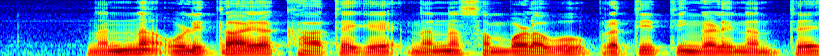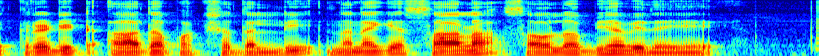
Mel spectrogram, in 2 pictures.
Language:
Kannada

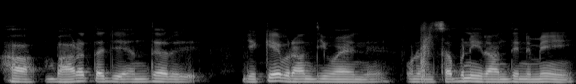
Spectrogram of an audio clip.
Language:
Sindhi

